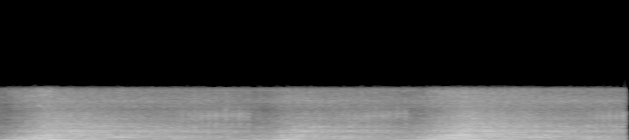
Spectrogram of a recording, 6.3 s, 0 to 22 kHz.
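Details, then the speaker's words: Rover 75 warming up, about 54 degrees, idling around 1000 rpm with a bodged idle control valve, recorded inside the car: revs rise and fall with a light metallic rattle only as the throttle closes, not at steady speed; rattle on overrun, cause unconfirmed. "I don't know how good this microphone is, but even in the car you can hear it sounds like little ends begin to rattle as you ease off."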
